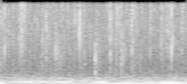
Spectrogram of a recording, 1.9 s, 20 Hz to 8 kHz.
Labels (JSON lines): {"label": "biophony, midshipman", "recorder": "SoundTrap 500"}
